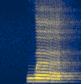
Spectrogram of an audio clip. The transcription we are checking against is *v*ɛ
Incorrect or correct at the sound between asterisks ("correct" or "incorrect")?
incorrect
